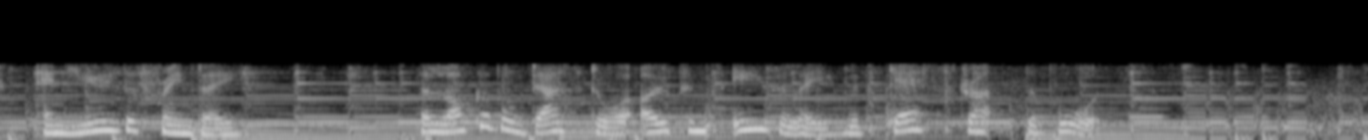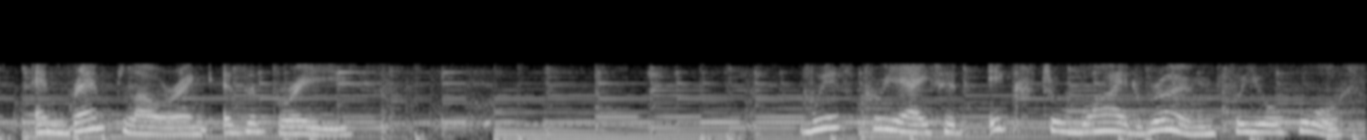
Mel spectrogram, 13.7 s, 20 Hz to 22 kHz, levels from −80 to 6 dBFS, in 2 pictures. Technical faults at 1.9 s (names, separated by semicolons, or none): none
